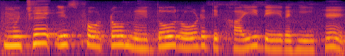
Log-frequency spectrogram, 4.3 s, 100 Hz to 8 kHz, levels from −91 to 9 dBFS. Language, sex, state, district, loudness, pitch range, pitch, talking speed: Hindi, female, Madhya Pradesh, Katni, -16 LUFS, 190-240 Hz, 215 Hz, 140 wpm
